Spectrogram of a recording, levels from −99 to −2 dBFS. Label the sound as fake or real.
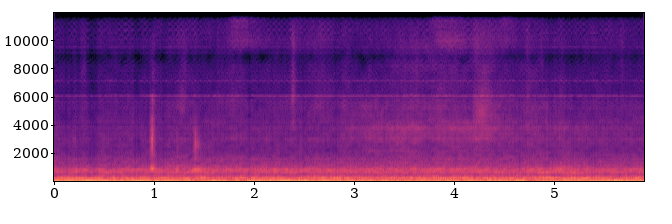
fake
